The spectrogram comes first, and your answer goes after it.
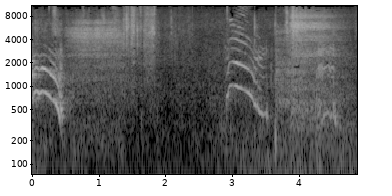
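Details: Abandoned sick kittens with ringworm, trichomonas and festering eyes, being bottle-fed. Two clear, drawn-out mews slide downward, one at the start and one about three seconds later. A steady high background hiss runs underneath.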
